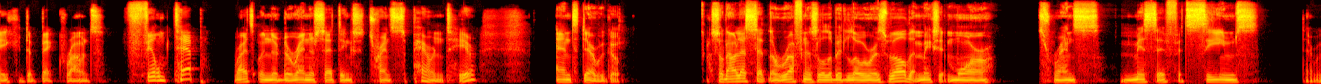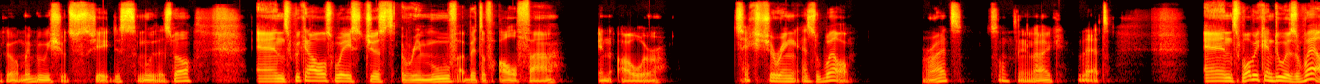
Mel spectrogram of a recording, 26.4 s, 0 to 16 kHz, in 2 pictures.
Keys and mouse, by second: 1.0 click, 4.3 click, 5.4 middle drag, 6.1 shift+middle click, 7.3-10.4 drag, 10.9-13.0 drag, 13.4 click, 13.7 right click, 14.9 middle drag, 16.6-20.2 drag, 20.6 middle click, 21.9 click, 24.6 middle click, 25.3 middle click, 26.1 middle click.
